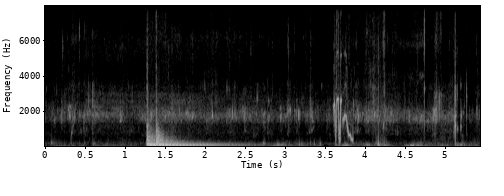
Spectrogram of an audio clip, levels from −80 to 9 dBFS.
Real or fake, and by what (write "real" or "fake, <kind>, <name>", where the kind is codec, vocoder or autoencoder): real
